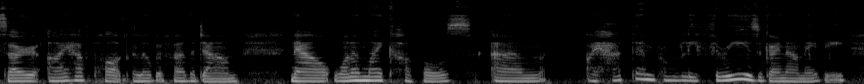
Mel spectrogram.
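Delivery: low, quiet voice. Parked down the street before dropping off a cake, keeping voice low. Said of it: "I'm keeping my voice low".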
